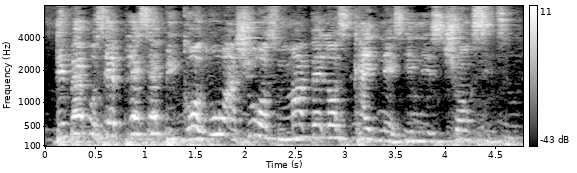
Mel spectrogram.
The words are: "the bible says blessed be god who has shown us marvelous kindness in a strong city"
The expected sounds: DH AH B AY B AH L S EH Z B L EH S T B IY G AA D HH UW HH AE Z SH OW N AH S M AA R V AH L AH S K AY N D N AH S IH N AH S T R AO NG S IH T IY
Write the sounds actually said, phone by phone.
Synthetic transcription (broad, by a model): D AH B AY B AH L S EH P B L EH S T B IY G AA D HH UW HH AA SH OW AO S M AA V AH L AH S K AY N D N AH S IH N AH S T R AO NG S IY T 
